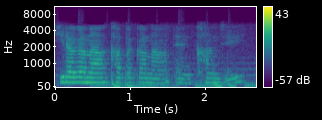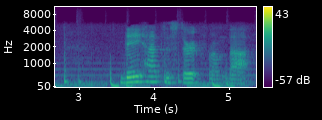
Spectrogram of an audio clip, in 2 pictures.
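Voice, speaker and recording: A woman's voice: medium pitch, fairly even intonation, highs cut off, music in the background. A young woman from Japan with a Japanese accent, co-hosting a casual podcast in a careful, friendly way. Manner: slow, careful, friendly, laughs often. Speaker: podcast co-host, visitor services coordinator. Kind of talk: casual chat.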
